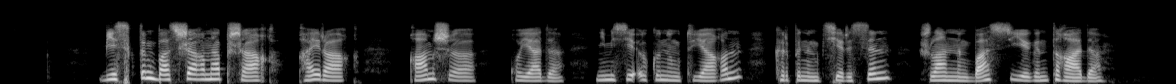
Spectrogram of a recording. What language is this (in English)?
Kazakh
